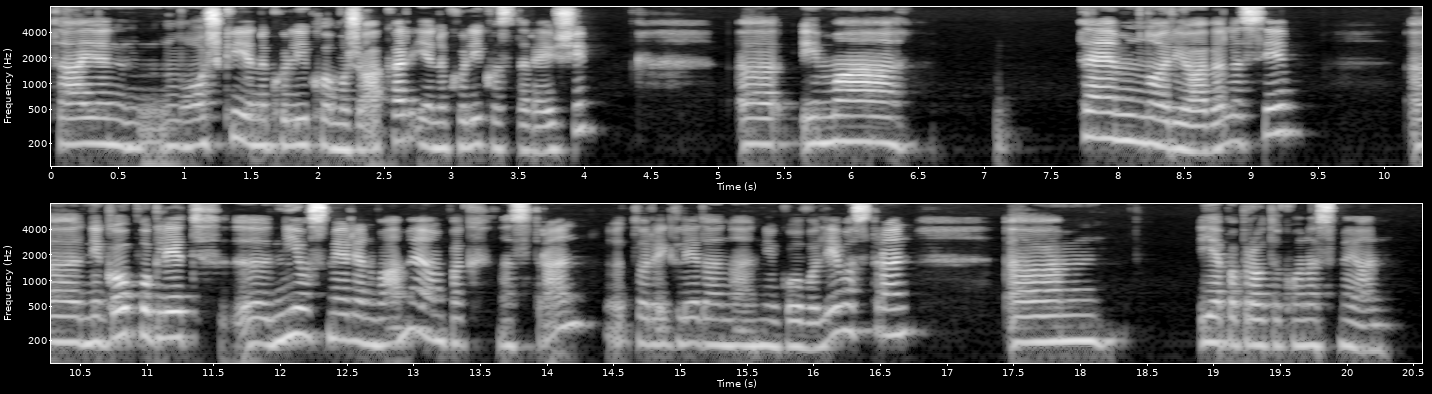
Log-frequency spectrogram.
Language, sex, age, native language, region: Slovenian, female, 30-49, Slovenian, Central Slovenia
